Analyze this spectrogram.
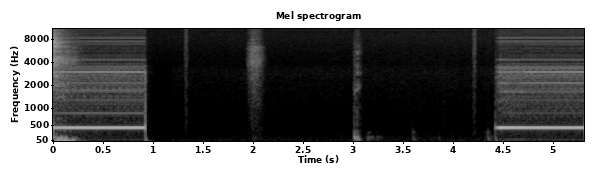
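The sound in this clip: Ringback tone of an outgoing telephone call: two long, steady, mid-pitched tones separated by a few seconds of near-silence, with faint small noises in the gap.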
